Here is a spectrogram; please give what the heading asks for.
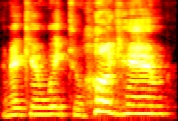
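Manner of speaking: mock-angry growl punching "hug"; stress on hug. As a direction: hit "hug" hard in a growly pretend rage. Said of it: "Emphasis on hug".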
